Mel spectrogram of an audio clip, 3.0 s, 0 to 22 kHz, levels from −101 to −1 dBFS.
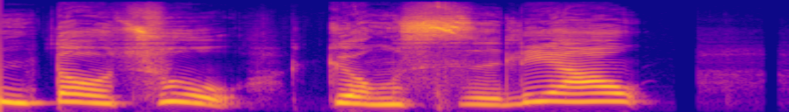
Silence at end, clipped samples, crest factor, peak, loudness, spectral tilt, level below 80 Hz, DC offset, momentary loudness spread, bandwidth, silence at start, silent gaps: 0.6 s; under 0.1%; 14 dB; -4 dBFS; -18 LUFS; -3 dB/octave; -74 dBFS; under 0.1%; 10 LU; over 20 kHz; 0 s; none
